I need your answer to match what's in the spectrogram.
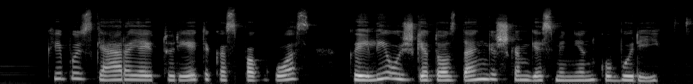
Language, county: Lithuanian, Kaunas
